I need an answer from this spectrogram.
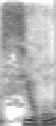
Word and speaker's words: sirop: déjà derrière la caméra le sirop ya un pays qu'on prononce pas sassine lettre u est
